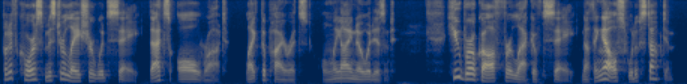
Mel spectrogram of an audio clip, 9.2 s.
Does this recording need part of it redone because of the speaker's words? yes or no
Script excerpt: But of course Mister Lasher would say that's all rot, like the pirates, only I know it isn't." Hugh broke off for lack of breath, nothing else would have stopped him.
yes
